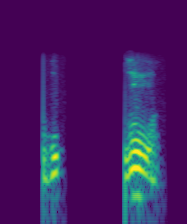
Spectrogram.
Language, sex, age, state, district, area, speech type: Hindi, male, 45-60, Madhya Pradesh, Ujjain, urban, conversation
